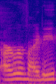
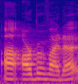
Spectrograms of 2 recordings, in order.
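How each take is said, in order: First: The word has its standard pronunciation. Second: The word has its regional pronunciation. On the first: "instead of arborvitae" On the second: "Arborvita instead of arborvitae"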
